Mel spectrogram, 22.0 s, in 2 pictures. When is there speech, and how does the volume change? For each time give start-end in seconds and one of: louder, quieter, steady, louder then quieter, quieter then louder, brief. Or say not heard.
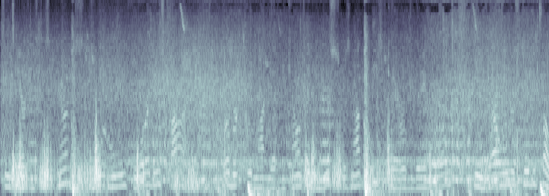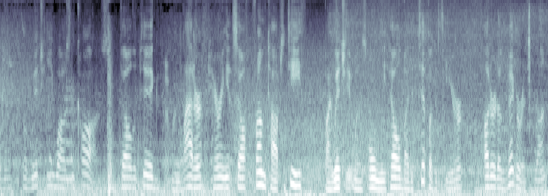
0.0-21.9 louder.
